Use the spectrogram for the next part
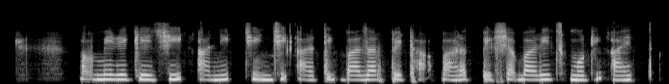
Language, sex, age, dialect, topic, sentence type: Marathi, female, 18-24, Varhadi, banking, statement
